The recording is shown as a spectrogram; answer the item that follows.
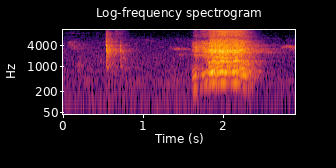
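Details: A goat gives a single loud, wavering bleat after a brief faint rustle.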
